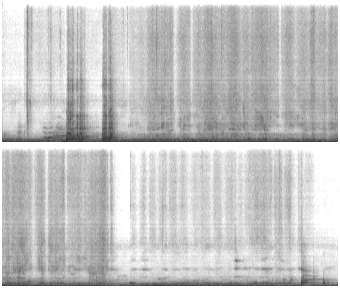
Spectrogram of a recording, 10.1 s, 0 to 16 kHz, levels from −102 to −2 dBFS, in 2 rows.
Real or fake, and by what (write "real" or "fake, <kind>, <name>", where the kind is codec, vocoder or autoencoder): fake, autoencoder, DAC-VAE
